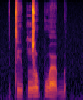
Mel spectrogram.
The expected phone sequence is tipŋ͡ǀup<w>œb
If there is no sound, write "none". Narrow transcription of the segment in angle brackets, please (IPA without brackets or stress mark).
w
